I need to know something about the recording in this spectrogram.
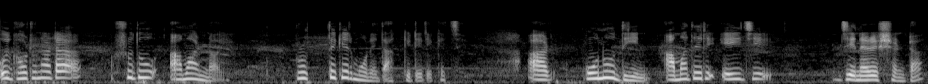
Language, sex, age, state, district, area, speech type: Bengali, female, 30-45, West Bengal, Dakshin Dinajpur, urban, spontaneous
